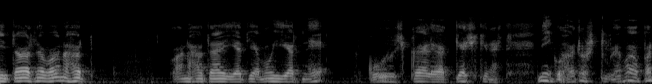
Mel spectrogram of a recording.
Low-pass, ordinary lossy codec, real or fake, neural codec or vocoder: none; none; fake; vocoder, 44.1 kHz, 128 mel bands every 512 samples, BigVGAN v2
